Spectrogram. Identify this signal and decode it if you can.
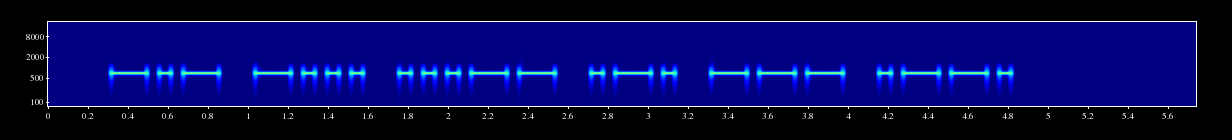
Morse code, heard as a keyed tone, about 20 wpm, 700 Hz. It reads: KB3ROP
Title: USA Call Signs - 6 Characters - Repeated 3x - 20wpm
